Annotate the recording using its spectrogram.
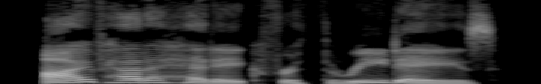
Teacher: Stress headache and 3 days.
